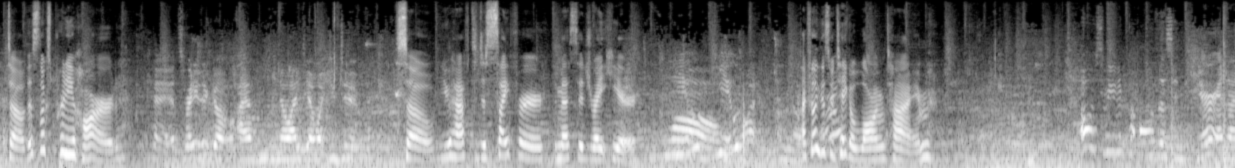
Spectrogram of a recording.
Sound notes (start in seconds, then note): none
